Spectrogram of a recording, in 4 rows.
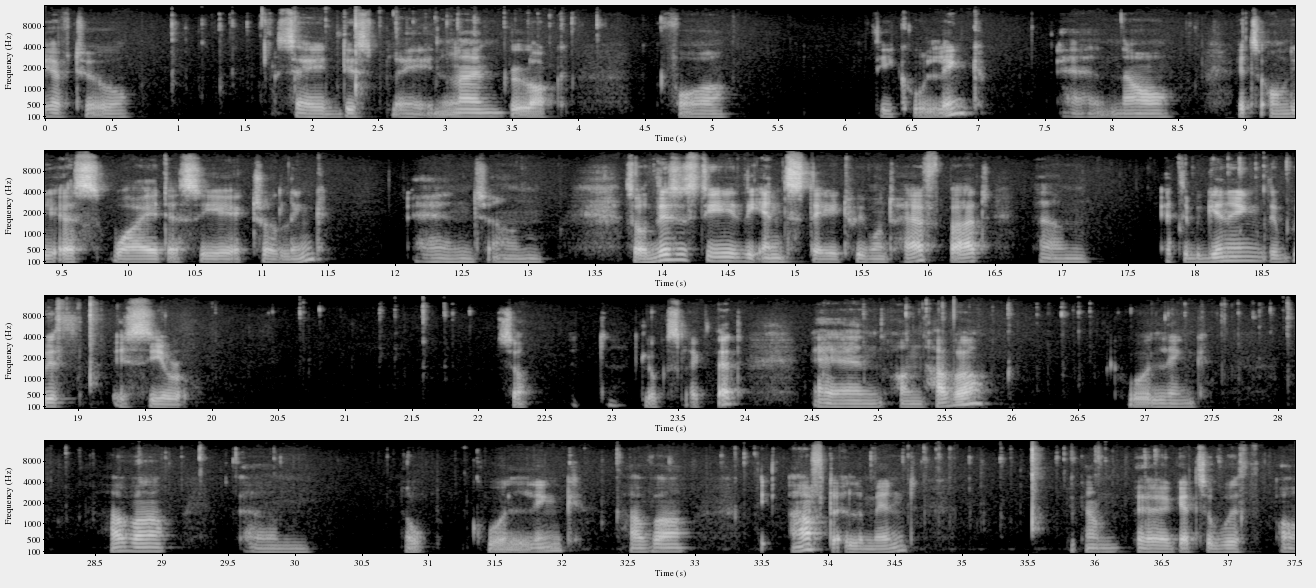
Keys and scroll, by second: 1.0-4.7 typing, 18.0 Return, 18.1-20.0 typing, 20.6 Up, 20.9 super+Left, 21.3 shift+super+Right, 21.6 shift+super+BackSpace, 24.9 Return, 25.0-28.5 typing, 28.5 shift+Return, 29.5 Return, 30.6 Up, 30.9 alt+Right, 32.4 alt+shift+Right, 32.5 alt+shift+;, 32.9-37.5 typing.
